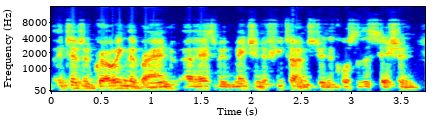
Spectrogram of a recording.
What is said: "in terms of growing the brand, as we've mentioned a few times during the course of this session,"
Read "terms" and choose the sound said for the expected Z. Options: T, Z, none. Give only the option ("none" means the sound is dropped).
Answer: Z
